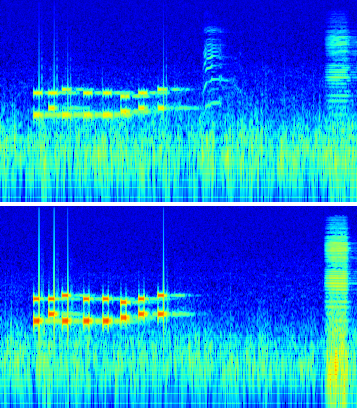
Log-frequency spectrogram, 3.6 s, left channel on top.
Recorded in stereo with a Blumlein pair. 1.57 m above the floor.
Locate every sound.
0.3 s a phone buzzing: 55° right, 1.1 m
